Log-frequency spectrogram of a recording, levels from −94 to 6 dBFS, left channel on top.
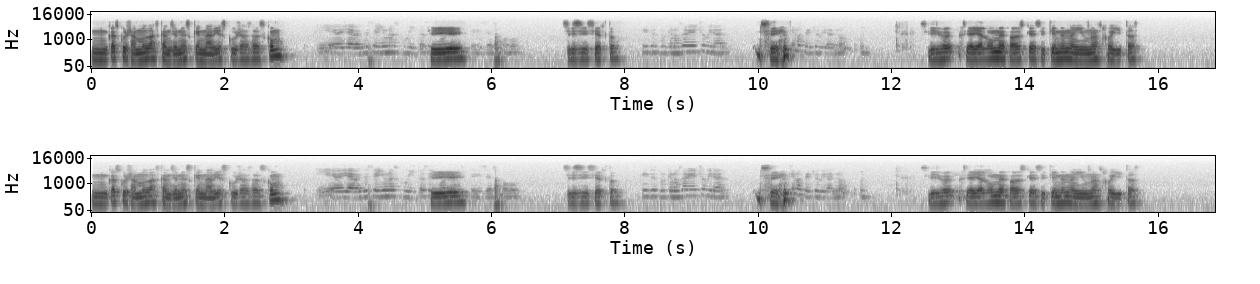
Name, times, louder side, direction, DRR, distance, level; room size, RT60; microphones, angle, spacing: voice 1, 0.0-2.9 5.1-5.6 7.1-7.9 10.0-10.5 12.4-15.7, left 6 dB, 70° left, 0.4 m, -24 dB
voice 2, 3.4-6.5 7.5-7.7 8.2-9.5 10.1-10.2 10.5-11.7 12.9-13.5, right 2 dB, 65° right, 3.3 m, -46 dB
7.3 x 4.0 x 6.0 m
head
